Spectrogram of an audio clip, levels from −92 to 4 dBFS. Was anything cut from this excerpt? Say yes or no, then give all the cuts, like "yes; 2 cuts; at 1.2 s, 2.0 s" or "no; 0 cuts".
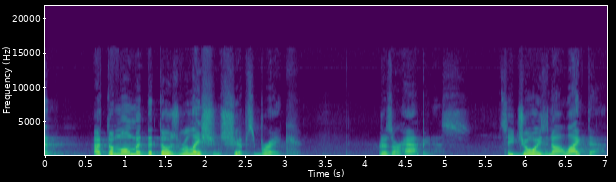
yes; 1 cut; at 4.2 s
